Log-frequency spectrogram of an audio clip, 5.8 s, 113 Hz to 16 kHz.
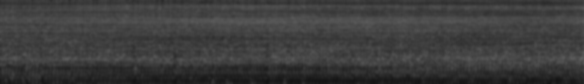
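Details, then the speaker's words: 1963 Honda CB77 305 Super Hawk twin, started cold after reconnecting a spark plug that had left it firing on one cylinder: a steady, even idle on both cylinders with no misses or knocks, so normal idle. "okay i gotta say this thing runs pretty good"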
